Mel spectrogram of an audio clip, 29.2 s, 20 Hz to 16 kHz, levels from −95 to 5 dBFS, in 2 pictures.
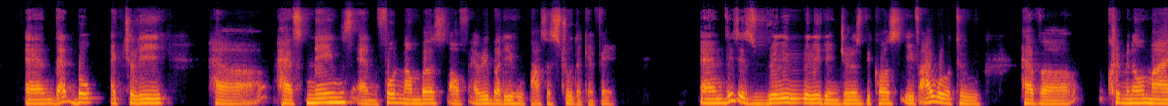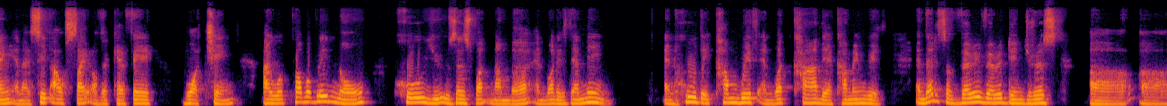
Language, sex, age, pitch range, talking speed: English, male, 50-69, 120-150 Hz, 150 wpm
